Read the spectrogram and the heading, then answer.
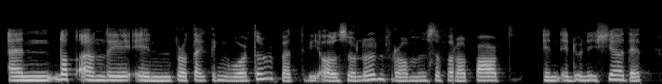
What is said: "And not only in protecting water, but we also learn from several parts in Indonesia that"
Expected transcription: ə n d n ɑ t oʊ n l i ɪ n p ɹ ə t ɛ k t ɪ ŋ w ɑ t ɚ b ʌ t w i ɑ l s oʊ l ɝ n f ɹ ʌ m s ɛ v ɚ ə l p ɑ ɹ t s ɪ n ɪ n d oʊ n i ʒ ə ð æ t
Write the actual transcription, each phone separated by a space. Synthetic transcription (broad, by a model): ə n n ɑ t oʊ n l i ɪ n p ɹ ə t ɛ k t ɪ ŋ w ɑ t ɚ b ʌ t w i ɑ l s oʊ l ɝ n f ɹ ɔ m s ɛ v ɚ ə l p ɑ ɹ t ɪ n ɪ n d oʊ n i ʃ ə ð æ t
